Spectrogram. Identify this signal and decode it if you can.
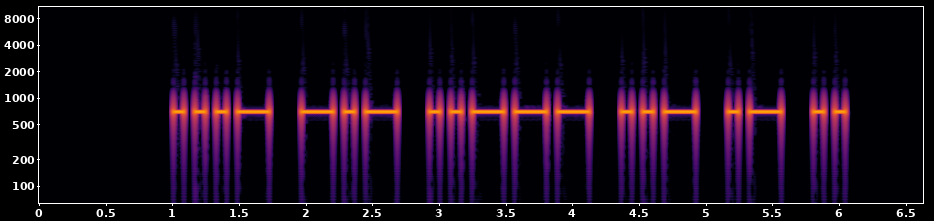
Morse code, heard as a keyed tone, about 15 wpm, 700 Hz. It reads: VK2UAI
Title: DXCC-100 Call Signs - 6 Characters - 15wpm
